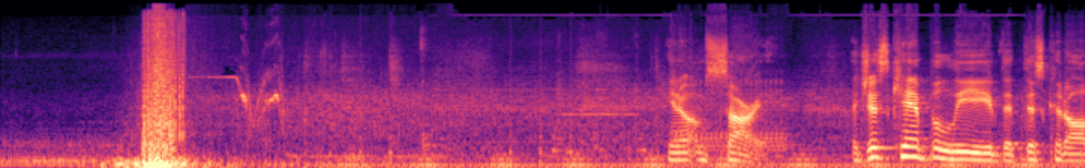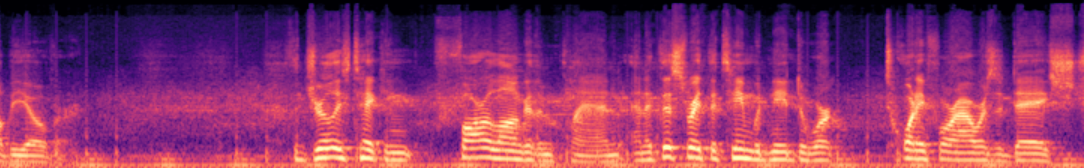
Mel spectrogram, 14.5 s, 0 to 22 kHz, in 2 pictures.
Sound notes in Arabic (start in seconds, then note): 1.0 راديو ثابت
